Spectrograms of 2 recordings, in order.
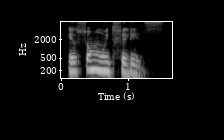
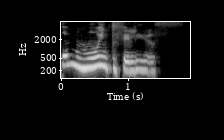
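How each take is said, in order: First: It is said plainly, without much energy. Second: It is said with more energy and feeling.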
